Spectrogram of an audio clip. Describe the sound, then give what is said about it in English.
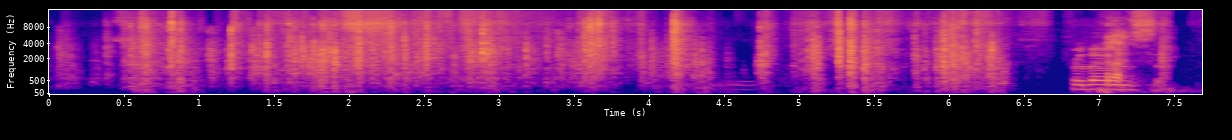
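Crisp crinkling and rustling of a paper bag with eye holes cut out being handled and pulled on over the head, a dense irregular crackle lasting several seconds, ending with a brief voiced murmur. “For those listening to the podcast and not watching the YouTube video, I'm donning my paper bag with the eye holes cut out to speak about this past Sunday's Lions debacle.”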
